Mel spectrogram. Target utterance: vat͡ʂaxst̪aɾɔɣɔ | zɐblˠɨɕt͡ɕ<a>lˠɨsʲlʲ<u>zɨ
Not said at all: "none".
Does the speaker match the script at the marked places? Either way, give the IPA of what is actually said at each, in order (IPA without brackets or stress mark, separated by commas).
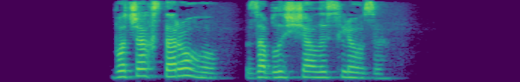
a, ɔ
